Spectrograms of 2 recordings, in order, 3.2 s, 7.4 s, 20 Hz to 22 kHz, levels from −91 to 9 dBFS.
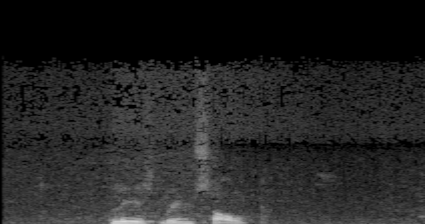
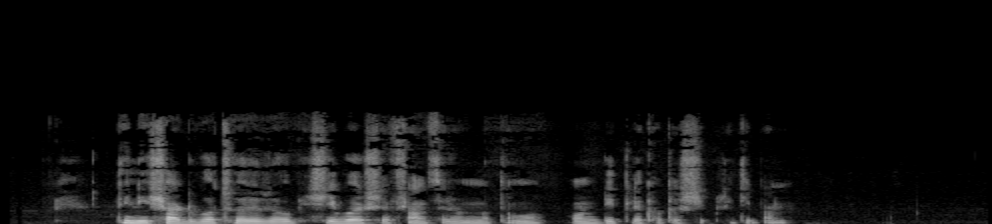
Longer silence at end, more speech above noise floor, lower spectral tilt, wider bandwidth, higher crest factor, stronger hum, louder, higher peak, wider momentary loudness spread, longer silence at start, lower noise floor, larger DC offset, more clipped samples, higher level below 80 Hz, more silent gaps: second, 1.35 s vs 1.55 s; second, 37 dB vs 48 dB; first, -8 dB/octave vs -5.5 dB/octave; first, 16 kHz vs 11.5 kHz; second, 18 dB vs 24 dB; neither; first, -18 LUFS vs -26 LUFS; about the same, -2 dBFS vs -4 dBFS; second, 8 LU vs 15 LU; first, 0.8 s vs 0.45 s; second, -53 dBFS vs -74 dBFS; neither; neither; first, -52 dBFS vs -74 dBFS; neither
